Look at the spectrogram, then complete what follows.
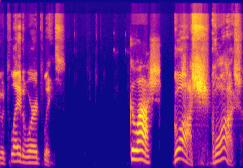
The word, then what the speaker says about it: gouache: Gouache, spell it. Gouache. Gouache. Gouache. Like a goo.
